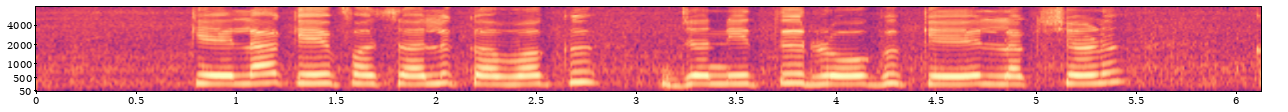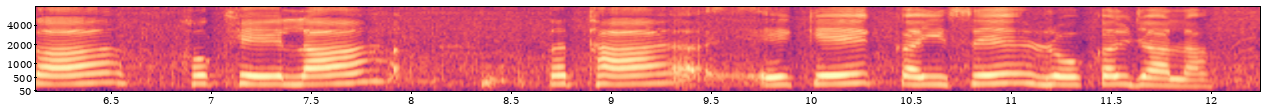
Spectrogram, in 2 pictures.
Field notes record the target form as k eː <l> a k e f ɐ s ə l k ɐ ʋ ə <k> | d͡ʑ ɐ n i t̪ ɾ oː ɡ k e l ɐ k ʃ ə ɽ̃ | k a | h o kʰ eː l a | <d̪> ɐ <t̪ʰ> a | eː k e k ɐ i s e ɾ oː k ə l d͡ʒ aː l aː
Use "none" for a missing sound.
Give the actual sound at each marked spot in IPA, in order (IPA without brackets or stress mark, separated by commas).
l, k, t̪, t̪ʰ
